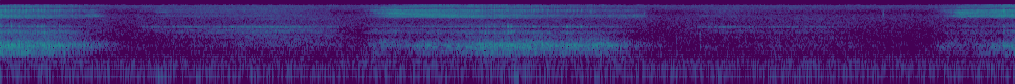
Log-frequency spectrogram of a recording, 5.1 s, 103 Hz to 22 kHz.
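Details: Soft, rhythmic snoring with each breath, about 24 breaths a minute, from an infant asleep in an exersaucer in a quiet room; snoring.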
